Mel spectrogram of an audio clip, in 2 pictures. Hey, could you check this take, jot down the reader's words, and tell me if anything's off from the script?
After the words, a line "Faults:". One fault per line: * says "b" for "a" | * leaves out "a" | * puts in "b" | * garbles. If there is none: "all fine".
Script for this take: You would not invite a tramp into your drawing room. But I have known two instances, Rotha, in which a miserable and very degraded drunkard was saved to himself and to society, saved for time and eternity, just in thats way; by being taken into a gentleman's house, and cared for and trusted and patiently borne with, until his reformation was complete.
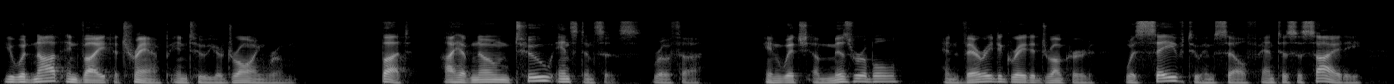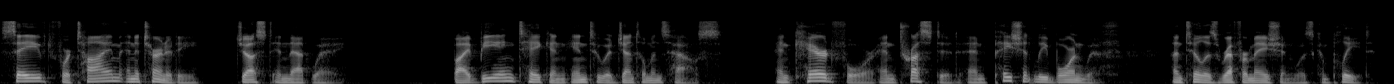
You would not invite a tramp into your drawing room. But I have known two instances, Rotha, in which a miserable and very degraded drunkard was saved to himself and to society, saved for time and eternity, just in that way; by being taken into a gentleman's house, and cared for and trusted and patiently borne with, until his reformation was complete.
Faults:
* says "that" for "thats"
